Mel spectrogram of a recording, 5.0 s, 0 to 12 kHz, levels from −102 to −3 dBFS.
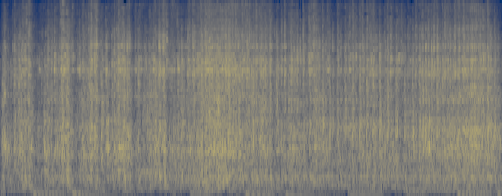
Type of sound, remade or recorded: recorded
